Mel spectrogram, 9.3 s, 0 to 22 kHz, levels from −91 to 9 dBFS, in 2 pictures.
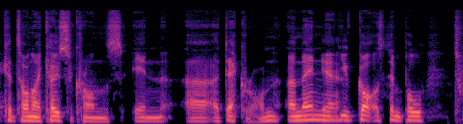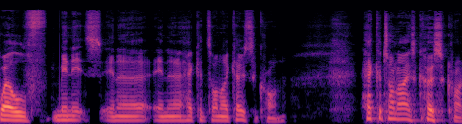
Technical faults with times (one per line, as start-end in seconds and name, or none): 1.08 microphone volume stepped down
5.22 microphone volume stepped down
